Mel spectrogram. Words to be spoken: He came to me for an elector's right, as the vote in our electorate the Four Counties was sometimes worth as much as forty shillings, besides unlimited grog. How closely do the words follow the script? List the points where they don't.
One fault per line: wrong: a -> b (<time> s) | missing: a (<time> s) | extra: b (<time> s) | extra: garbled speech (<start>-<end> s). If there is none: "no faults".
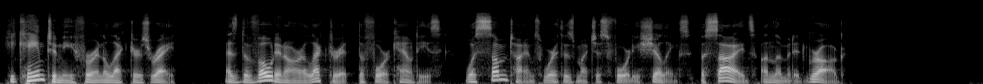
no faults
